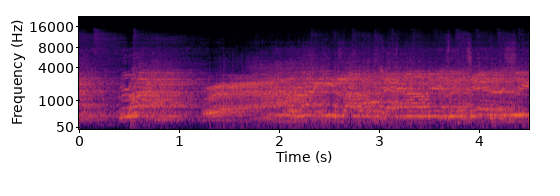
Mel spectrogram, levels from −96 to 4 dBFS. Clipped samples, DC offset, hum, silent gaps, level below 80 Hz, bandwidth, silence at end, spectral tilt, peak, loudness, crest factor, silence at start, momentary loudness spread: under 0.1%; under 0.1%; none; none; -74 dBFS; 15 kHz; 0 s; -2.5 dB/octave; -24 dBFS; -34 LUFS; 12 dB; 0 s; 5 LU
